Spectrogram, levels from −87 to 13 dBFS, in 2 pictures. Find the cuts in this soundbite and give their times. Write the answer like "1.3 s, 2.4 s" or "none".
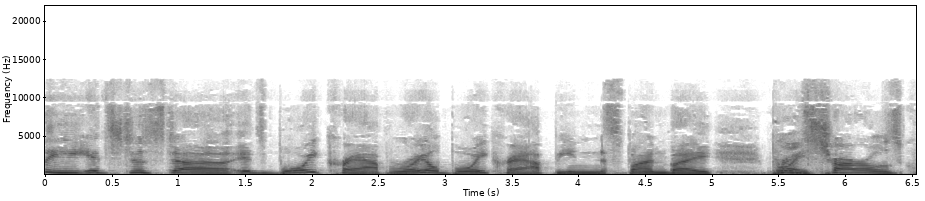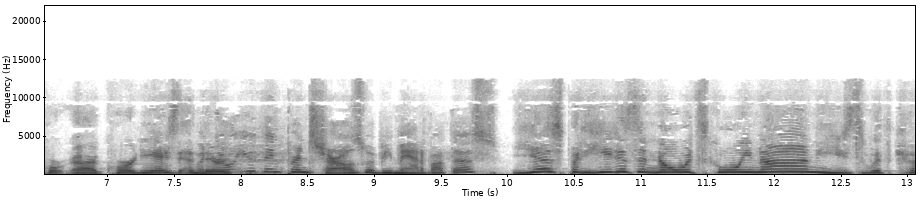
4.2 s

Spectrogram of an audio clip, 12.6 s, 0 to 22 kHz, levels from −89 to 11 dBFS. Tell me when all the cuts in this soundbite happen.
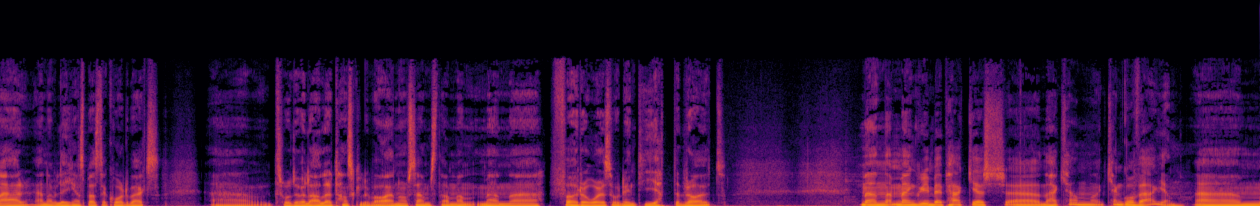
5.5 s

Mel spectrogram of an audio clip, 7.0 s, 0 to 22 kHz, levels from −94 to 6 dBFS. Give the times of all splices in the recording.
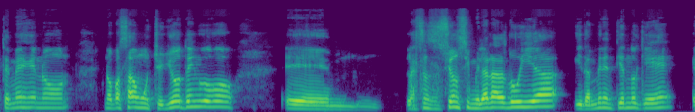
none

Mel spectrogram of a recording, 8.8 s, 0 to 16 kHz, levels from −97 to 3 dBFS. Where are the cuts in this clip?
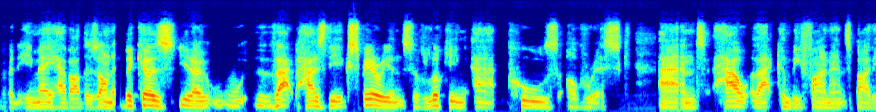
1.1 s, 2.9 s

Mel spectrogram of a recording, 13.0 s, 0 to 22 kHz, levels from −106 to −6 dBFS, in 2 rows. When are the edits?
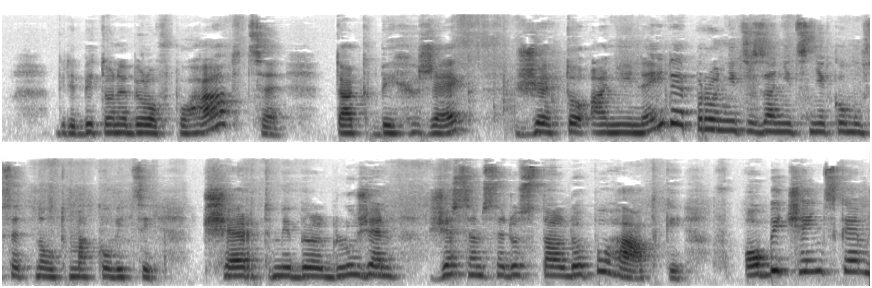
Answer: none

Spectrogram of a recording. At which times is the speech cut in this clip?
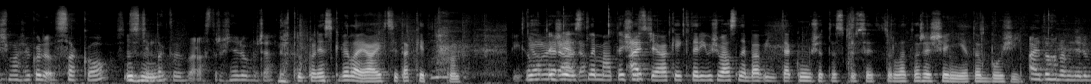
2.9 s, 5.1 s

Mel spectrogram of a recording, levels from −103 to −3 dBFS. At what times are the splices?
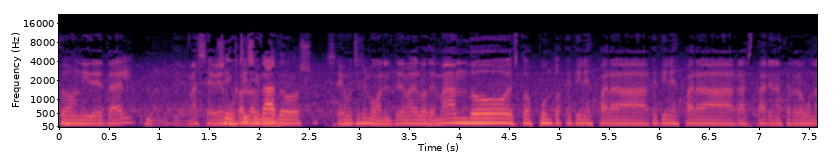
3.7 s, 5.9 s

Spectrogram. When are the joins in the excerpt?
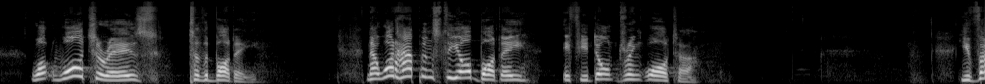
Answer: none

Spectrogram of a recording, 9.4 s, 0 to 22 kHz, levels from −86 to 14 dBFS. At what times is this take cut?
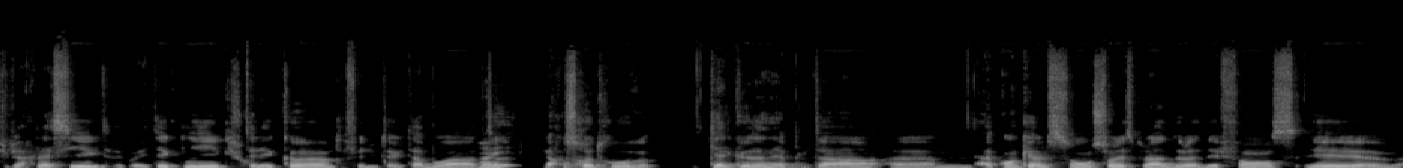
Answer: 1.6 s, 2.5 s, 3.7 s, 5.4 s, 6.6 s

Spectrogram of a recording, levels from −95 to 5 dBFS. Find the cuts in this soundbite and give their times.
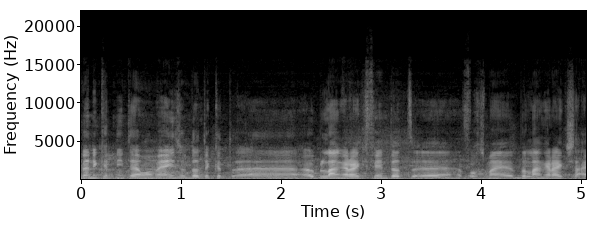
none

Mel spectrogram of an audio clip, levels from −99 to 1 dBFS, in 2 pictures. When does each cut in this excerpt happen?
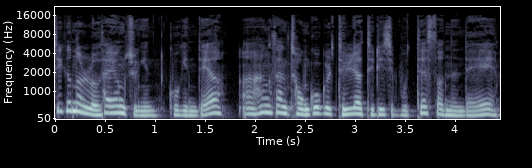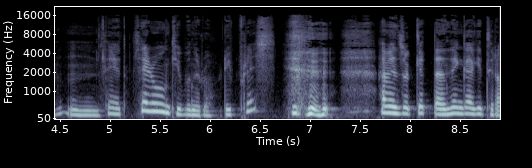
1.8 s, 5.1 s

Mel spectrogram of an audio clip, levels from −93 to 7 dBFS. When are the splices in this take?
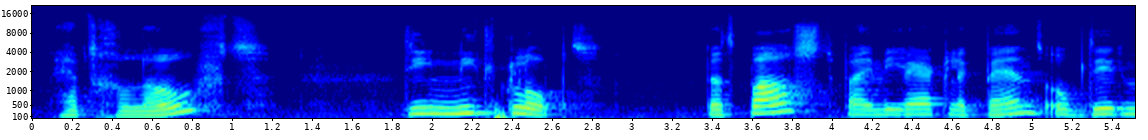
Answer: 1.8 s, 3.5 s, 4.3 s

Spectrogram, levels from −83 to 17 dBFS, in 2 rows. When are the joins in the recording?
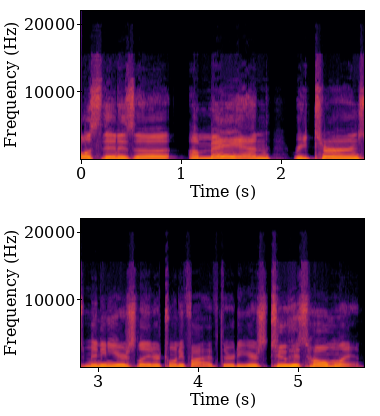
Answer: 3.1 s, 4.7 s

